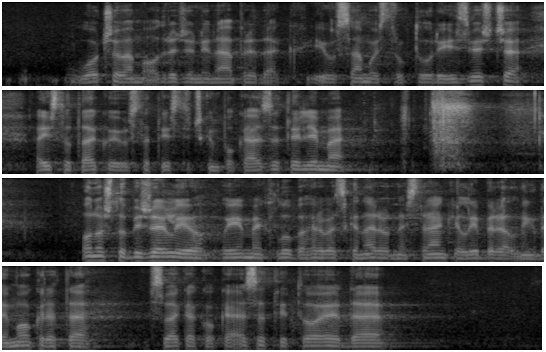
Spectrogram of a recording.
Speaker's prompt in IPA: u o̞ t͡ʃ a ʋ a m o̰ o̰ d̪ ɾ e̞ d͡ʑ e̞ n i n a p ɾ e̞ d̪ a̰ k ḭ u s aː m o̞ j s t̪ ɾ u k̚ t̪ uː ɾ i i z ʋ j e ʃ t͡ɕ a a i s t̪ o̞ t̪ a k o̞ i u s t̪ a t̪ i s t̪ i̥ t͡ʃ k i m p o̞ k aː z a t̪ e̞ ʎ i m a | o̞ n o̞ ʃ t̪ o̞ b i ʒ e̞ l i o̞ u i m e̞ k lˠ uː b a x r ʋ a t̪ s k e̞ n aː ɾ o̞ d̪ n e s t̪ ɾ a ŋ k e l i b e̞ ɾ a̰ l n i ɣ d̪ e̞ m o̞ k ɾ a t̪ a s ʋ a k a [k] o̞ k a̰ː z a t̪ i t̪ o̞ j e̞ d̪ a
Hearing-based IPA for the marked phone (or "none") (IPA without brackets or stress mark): k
